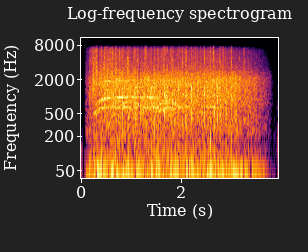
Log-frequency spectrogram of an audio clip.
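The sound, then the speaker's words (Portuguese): A crowd claps steadily and loudly for nearly four seconds, a dense wash of many hands that stays even before fading out abruptly at the end. “Uma salva de palmas.”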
